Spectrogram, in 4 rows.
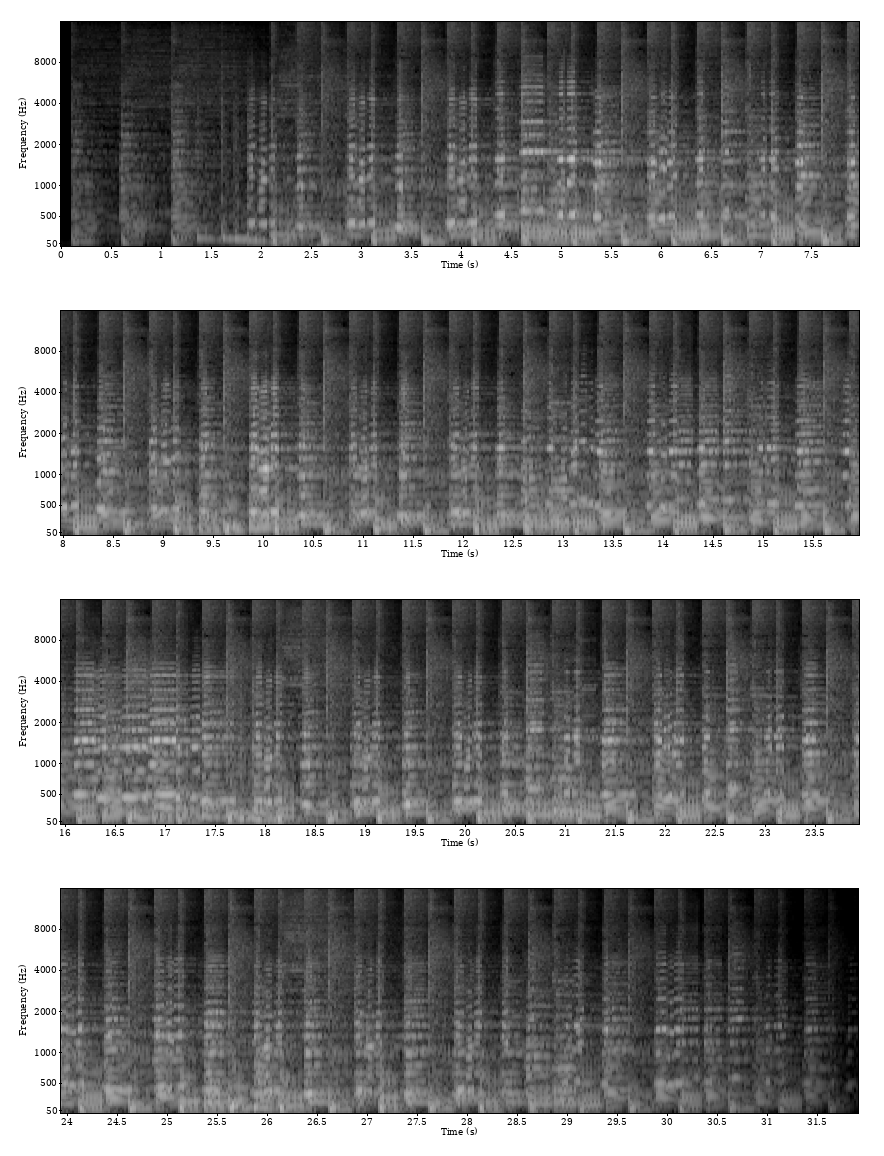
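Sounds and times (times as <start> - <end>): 
accordion: 0.1 - 31.9.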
